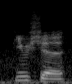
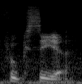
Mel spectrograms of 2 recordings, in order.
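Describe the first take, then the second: First: The word has its everyday English pronunciation. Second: The word has a Latin-style pronunciation.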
